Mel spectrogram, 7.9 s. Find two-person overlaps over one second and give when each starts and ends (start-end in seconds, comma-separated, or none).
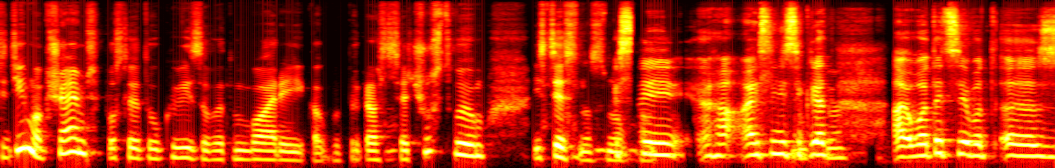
none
